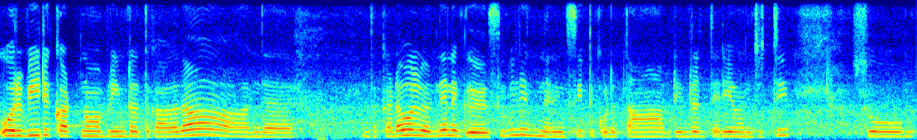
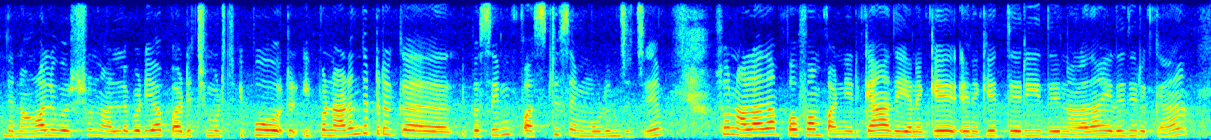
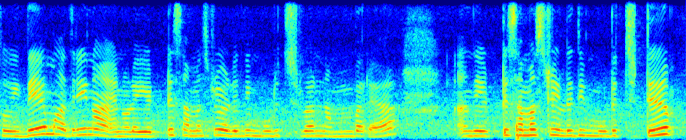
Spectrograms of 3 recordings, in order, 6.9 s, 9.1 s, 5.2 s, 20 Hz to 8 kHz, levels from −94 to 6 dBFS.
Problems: constant background noise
